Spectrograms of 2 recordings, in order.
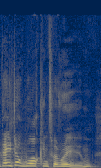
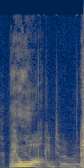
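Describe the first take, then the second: First: Said in the usual way. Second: Walk hit low and loud, dropping; stress on walk. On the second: Shown as a demonstration. Mocking the dancers' grand entrance, stress on walk. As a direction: lean hard on "walk" to show a grand entrance.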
